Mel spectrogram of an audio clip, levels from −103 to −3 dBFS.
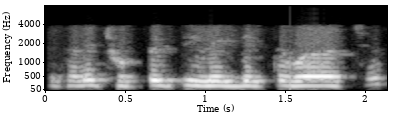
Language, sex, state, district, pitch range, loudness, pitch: Bengali, male, West Bengal, Dakshin Dinajpur, 165-180 Hz, -14 LUFS, 170 Hz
